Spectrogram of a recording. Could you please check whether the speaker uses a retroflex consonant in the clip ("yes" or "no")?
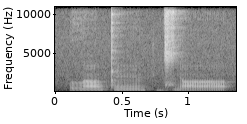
yes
